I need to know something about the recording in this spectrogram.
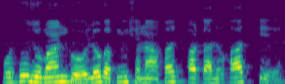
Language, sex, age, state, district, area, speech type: Urdu, male, 45-60, Telangana, Hyderabad, urban, spontaneous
